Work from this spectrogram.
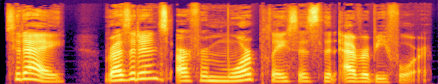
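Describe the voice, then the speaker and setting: Woman, podcast host, scripted narration, dry room, measured delivery. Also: medium pitch, animated, no echo. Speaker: podcast host and student reporter.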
